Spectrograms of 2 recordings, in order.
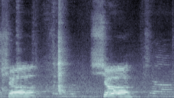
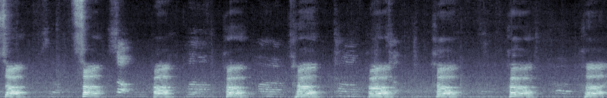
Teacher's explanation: स, स, ह, ह, ह, ह, ह, ह, ह ऐसे कर रहे तो वहाँ पे हमारे मुंह के अंदर हवा का घर्षण ज़्यादा हो रहा है, इसीलिए वो हवा क्या है, गर्म हो जाती है। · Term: ऊष्म व्यंजन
